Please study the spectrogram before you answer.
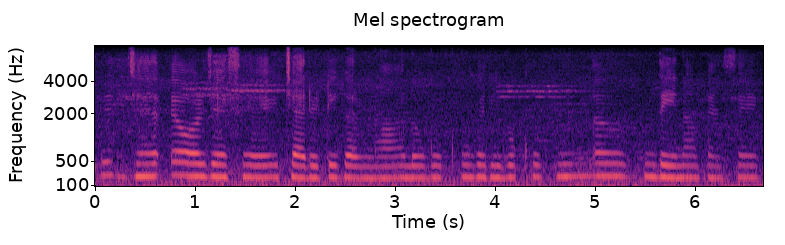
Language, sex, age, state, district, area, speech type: Urdu, female, 30-45, Uttar Pradesh, Aligarh, urban, spontaneous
